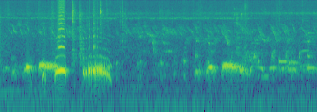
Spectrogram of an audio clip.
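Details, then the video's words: A spotted dove, recorded as a lure call, gives soft, low hooting coos in short rolling phrases, the notes pulsing and slightly rising, with a faint background hiss. "TEKUKUR GACOR suara merdu - SUARA BURUNG TEKUKUR ini JAGO MEMANGGIL"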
